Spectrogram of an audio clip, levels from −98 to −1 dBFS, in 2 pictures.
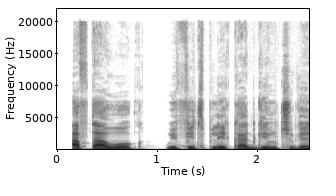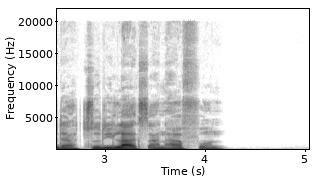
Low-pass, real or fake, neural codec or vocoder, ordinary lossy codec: none; real; none; none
